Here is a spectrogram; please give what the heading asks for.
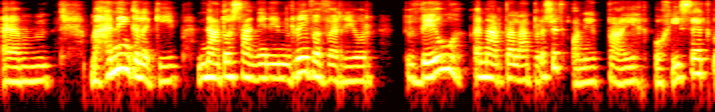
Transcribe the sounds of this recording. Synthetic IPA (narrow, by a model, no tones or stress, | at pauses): əːmmahənɪnɡəlˠəɡinadɔsaŋɛnɪnrɪvəvəɾjʊr | vɪwənardalˠabrəsɪθɔnib̥ajχb̥oχisɛrdɡ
